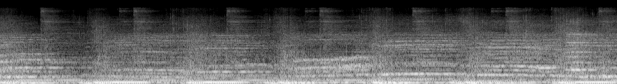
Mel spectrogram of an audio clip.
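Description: A large children's choir singing with music accompaniment, over steady low bass notes that change about once a second.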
